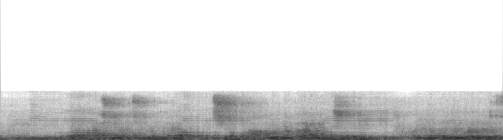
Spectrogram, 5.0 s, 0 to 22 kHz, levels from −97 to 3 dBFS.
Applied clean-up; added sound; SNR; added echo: neural separator model SepFormer DNS4.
